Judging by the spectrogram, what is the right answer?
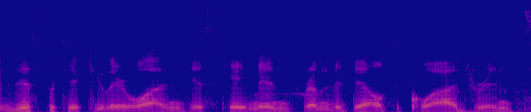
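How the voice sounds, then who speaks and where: A man performs a put-on character voice at a moderate pace. Clear background noise runs beneath him. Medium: actual play. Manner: eager, rambling.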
